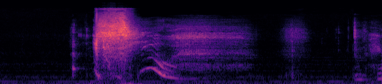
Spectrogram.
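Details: Single sneeze from a woman, induced by lighting a candle that makes her sneeze every time: short indrawn breath, then one loud explosive sneeze with a trailing exhale.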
